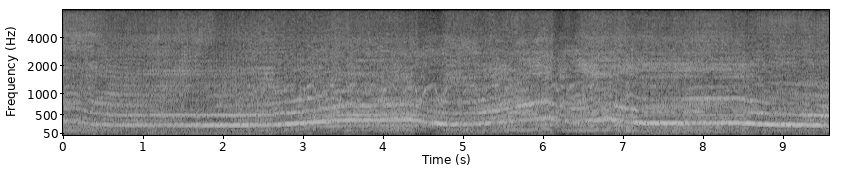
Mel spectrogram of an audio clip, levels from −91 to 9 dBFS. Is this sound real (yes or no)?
no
